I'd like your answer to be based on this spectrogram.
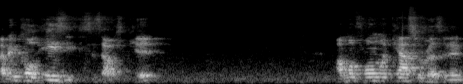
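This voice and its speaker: A man with a high-pitched voice speaks at a fairly quick pace with lively intonation. Noticeable background noise is present. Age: 60s. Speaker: former resident, person in recovery. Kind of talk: scripted reading, staged testimony.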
